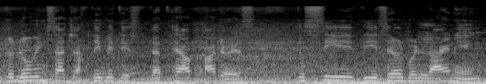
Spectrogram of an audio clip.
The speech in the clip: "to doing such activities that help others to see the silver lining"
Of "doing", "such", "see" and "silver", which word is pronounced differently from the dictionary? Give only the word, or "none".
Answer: silver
